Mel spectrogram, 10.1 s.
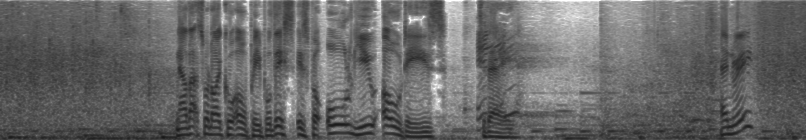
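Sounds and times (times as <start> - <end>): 
crowd applause sound effect: 0.0 - 1.9, 8.2 - 10.0
speech: 2.2 - 6.7, 9.0 - 9.7.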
